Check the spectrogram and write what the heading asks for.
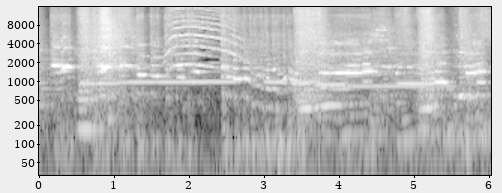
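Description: Free-improvised live music: flute holding long wavering notes over cymbal strikes, with a high swooping whistle-like glide about two seconds in.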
